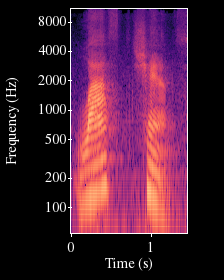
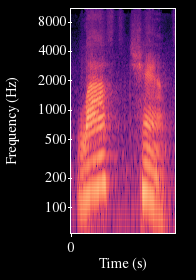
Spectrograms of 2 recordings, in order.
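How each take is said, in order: No difference in how they are said.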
